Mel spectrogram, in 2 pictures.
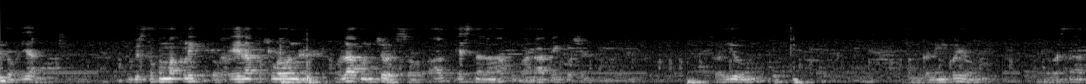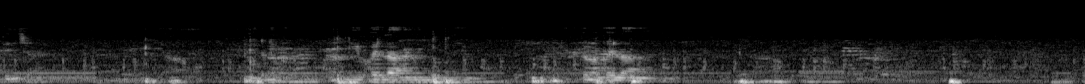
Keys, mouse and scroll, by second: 3.1 alt+s, 14.3 Delete, 15.3 Delete, 16.8 e, 17.6 Delete, 18.9-19.5 drag.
